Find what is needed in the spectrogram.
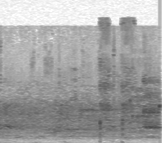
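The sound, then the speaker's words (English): A basketball is dribbled during a game: a couple of faint, dull bounces poke through a constant wash of crowd noise. “Over on the right side goes to Gonzalez. Gonzalez is going to dribble down.”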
